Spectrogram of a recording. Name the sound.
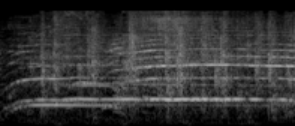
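audience applause and cheering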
